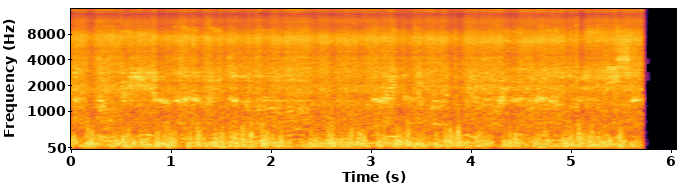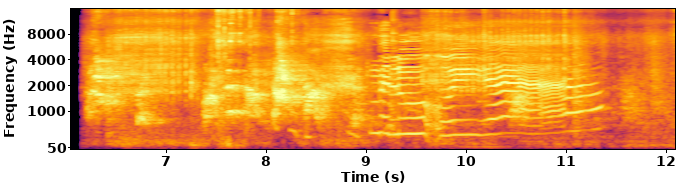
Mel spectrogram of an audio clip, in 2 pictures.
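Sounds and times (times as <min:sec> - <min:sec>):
small dog barking and whining: 0:06.2 - 0:08.6.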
